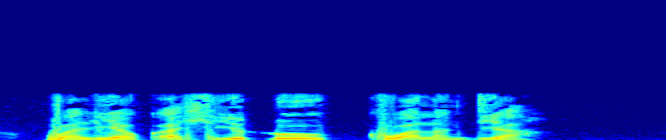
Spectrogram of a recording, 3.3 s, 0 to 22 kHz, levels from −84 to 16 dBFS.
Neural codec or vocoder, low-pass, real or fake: none; 7.2 kHz; real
